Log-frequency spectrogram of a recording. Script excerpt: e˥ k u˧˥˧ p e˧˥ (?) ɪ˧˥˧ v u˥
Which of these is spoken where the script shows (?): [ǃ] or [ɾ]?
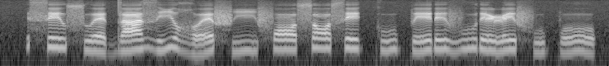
ɾ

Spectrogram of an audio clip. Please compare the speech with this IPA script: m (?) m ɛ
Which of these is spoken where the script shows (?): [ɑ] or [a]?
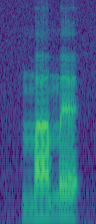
a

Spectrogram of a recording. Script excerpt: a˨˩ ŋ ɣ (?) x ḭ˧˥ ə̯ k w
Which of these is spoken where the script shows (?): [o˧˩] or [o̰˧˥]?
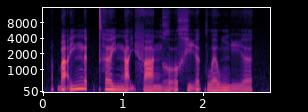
o̰˧˥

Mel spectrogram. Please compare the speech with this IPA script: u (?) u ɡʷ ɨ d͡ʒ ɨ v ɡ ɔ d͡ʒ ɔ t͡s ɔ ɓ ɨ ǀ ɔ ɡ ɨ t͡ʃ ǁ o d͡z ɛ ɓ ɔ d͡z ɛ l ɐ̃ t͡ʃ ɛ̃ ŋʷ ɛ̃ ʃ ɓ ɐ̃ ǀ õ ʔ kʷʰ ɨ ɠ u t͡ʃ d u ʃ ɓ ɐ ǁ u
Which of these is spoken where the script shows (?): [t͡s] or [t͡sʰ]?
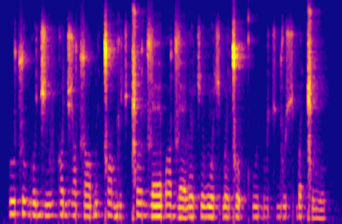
t͡s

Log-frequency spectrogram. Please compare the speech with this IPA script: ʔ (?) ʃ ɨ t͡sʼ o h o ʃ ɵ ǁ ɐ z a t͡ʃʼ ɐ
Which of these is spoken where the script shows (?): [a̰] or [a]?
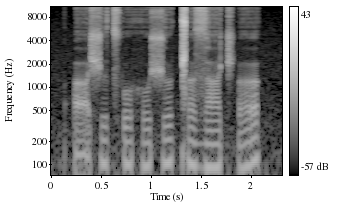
a̰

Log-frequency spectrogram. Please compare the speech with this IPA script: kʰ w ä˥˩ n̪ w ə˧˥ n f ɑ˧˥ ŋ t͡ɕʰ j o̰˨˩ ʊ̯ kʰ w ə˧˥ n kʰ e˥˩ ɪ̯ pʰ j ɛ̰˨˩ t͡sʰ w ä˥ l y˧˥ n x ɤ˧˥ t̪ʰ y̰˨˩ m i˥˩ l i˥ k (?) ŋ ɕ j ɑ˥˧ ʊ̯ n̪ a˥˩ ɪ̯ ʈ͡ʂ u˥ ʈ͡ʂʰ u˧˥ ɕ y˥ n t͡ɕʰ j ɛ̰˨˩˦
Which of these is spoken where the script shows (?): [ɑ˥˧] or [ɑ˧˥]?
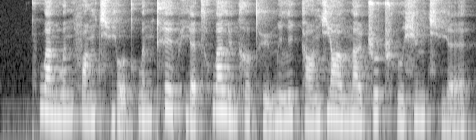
ɑ˧˥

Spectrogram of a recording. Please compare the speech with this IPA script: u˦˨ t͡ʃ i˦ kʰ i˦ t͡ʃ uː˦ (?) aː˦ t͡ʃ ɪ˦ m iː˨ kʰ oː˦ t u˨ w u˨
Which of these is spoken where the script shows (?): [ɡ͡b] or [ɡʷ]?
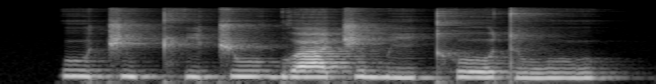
ɡʷ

